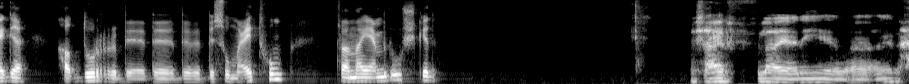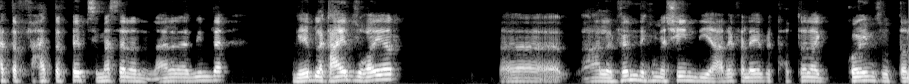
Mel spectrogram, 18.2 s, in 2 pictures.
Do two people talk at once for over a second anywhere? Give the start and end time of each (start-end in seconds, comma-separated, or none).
none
